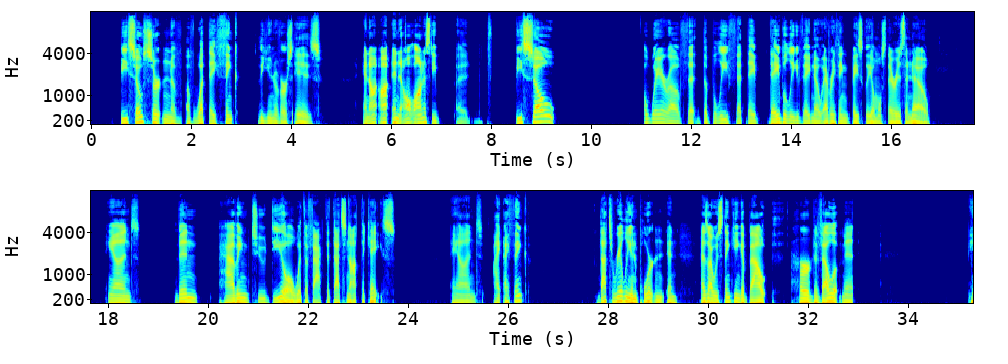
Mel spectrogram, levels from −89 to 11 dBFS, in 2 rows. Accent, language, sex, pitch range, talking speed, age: American, English, male, 100-125 Hz, 115 wpm, 30-49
